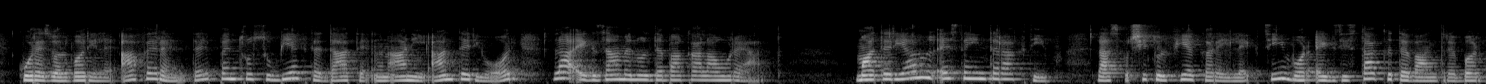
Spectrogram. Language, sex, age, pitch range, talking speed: Romanian, female, 30-49, 190-250 Hz, 95 wpm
